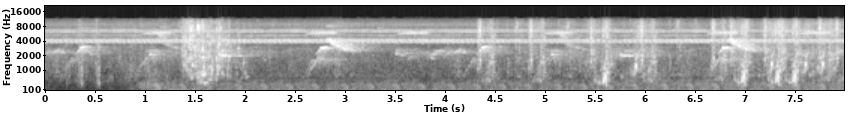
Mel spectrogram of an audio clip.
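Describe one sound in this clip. Water splashes and churns as a tiger wades and swims.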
